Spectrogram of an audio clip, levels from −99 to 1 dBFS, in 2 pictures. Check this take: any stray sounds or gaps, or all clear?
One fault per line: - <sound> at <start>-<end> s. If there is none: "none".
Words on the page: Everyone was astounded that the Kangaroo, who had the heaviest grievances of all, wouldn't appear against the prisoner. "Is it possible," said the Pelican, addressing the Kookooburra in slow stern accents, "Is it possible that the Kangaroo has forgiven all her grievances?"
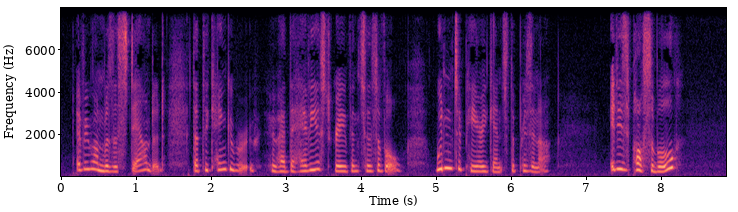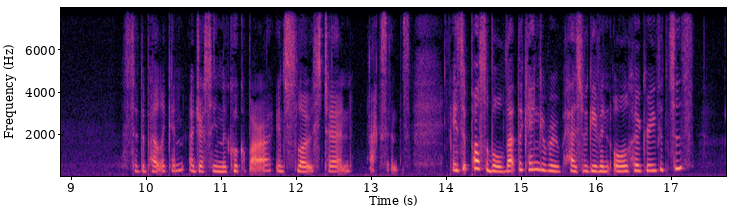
none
